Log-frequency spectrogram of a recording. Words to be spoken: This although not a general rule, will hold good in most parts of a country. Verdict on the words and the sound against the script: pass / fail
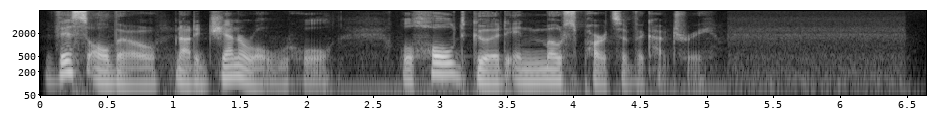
fail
